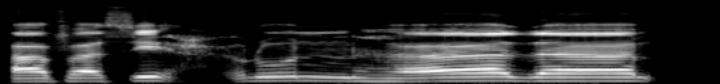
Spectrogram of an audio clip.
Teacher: तो ये तो है एक ज़बर और साथ में अलिफ मद्दा है, तो इसको वक़फ़ की हालत में हाज़ा ऐसे ही पढ़ना है। इधर नून तनवीन, बाद में हा, तो गुन्ना नहीं करेंगे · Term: इजहार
